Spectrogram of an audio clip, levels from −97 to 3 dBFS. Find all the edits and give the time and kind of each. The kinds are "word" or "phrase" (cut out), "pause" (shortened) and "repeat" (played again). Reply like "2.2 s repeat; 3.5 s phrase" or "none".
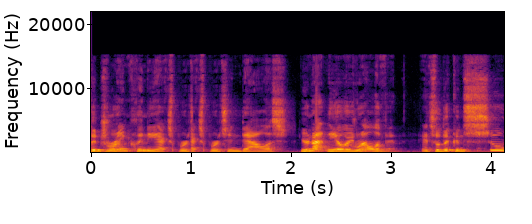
1.0 s repeat; 2.0 s pause; 2.6 s word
